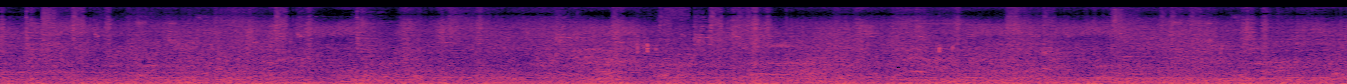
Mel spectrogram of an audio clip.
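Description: Spell effects crackle and whoosh during a fight.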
